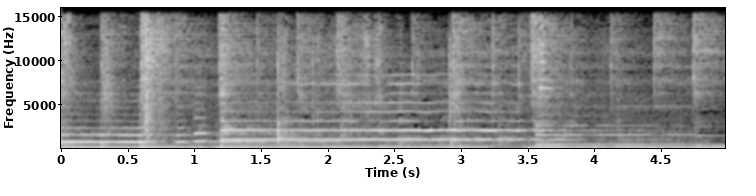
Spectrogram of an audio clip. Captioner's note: applause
